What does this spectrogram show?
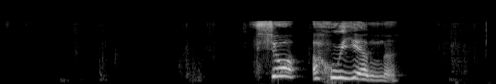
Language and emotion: Russian, angry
